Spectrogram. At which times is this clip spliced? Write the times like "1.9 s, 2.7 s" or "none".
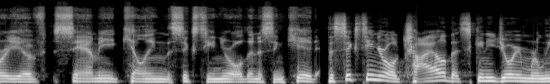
none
